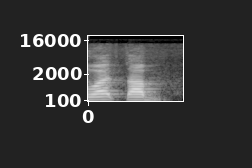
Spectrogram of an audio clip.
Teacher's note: Lebih kuat lagi qalqalahnya daripada yang tidak ditasydid. Kalau yang tidak ditasydid langsung qalqalah, langsung mantul.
